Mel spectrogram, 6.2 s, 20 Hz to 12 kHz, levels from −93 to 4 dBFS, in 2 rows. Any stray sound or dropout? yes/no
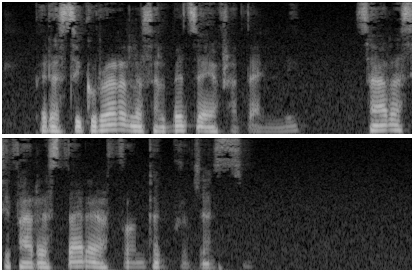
no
